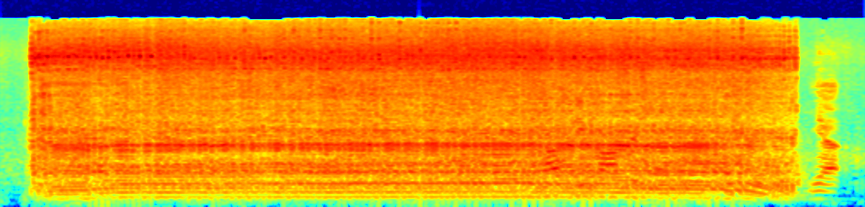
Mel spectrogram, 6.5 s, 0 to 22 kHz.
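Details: Aero-star .40 model plane glow engine, possibly a Thunder Tiger: high-pitched scream holds a steady pitch for about six seconds, then abruptly dies; cutting out, a new glow plug is suspected, cause not confirmed.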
